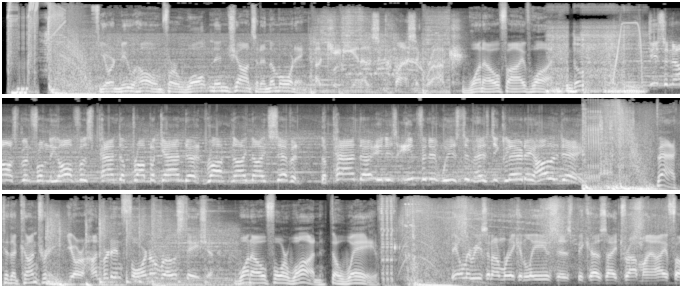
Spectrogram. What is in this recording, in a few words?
imaging VO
